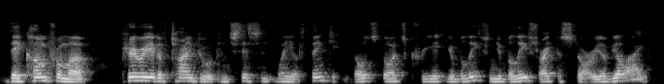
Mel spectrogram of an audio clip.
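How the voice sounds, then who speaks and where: In a Brooklyn accent, the speaker moves at a fairly quick pace with ordinary pitch variation. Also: man, medium pitch for a man. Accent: Brooklyn New York. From Brooklyn, New York. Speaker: motivational speaker and comedian. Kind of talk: interview.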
